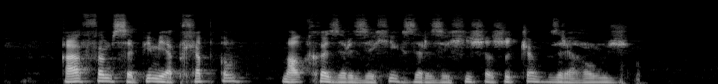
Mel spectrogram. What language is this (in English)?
Kabardian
